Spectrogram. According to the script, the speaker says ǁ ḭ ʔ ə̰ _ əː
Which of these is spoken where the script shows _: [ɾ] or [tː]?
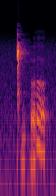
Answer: ɾ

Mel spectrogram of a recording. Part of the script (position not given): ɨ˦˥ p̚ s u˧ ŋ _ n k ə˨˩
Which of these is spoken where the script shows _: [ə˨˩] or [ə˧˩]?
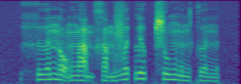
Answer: ə˨˩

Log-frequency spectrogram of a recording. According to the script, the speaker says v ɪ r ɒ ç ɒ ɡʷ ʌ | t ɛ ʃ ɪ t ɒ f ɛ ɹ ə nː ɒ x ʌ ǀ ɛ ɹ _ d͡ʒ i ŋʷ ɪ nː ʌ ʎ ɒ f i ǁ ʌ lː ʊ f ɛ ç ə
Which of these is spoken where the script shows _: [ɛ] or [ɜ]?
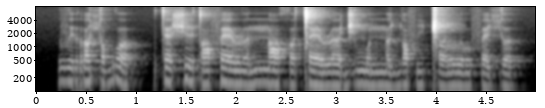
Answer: ɜ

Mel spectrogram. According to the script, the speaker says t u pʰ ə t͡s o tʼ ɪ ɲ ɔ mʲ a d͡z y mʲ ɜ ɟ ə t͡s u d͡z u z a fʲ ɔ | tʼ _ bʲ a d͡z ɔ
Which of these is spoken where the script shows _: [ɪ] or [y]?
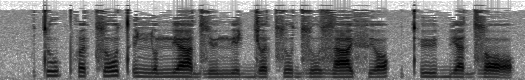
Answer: y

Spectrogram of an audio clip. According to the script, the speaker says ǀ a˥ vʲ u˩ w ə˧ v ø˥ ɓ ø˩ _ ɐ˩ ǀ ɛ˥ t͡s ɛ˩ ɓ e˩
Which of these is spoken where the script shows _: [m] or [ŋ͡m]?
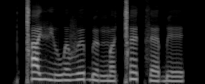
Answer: ŋ͡m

